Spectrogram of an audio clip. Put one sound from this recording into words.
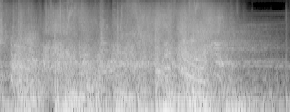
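Magical spell effects crackle and boom in a fantasy battle.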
